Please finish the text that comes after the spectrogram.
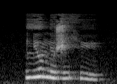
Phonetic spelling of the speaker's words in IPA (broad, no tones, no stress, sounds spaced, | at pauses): lʲ o n ø ʒ i h y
